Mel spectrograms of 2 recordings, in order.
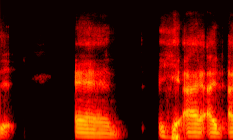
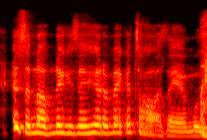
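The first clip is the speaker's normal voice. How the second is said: higher voice, laughing through the punchline; imitating the comic; 7 semitones higher than usual. Guest retelling the comedian's Tarzan joke, higher with a laugh. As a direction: deliver the joke like a stand-up punchline. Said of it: "I love just the way you say that".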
